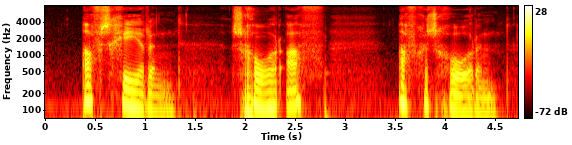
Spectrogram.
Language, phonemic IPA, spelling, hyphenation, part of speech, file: Dutch, /ˈɑfˌsxeː.rə(n)/, afscheren, af‧sche‧ren, verb, Nl-afscheren.ogg
- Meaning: to shave off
